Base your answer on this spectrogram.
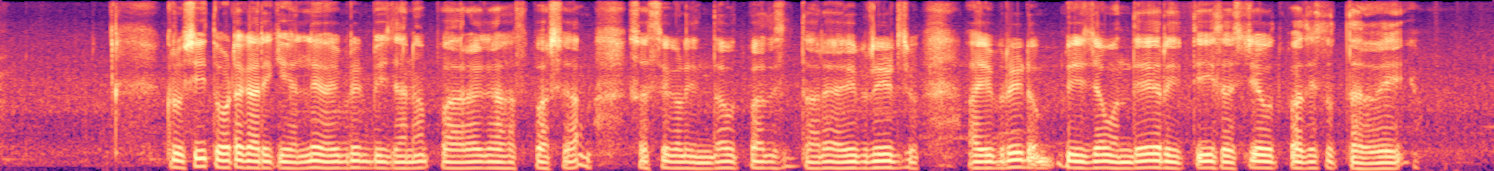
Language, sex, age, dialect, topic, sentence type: Kannada, female, 18-24, Mysore Kannada, agriculture, statement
